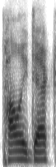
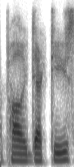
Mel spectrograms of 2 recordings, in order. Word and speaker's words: Polydectes: So the big problem was that his brother, with Polydect or Polydectes, depending on the way you pronounce it, falls for Danae.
